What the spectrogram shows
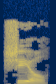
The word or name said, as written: Shiel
